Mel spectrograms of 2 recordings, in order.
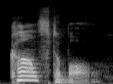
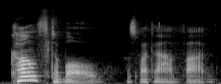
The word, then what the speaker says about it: comfortable: underline the stressed syllable comfortable comfortable first syllable adapter adapter second syllable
